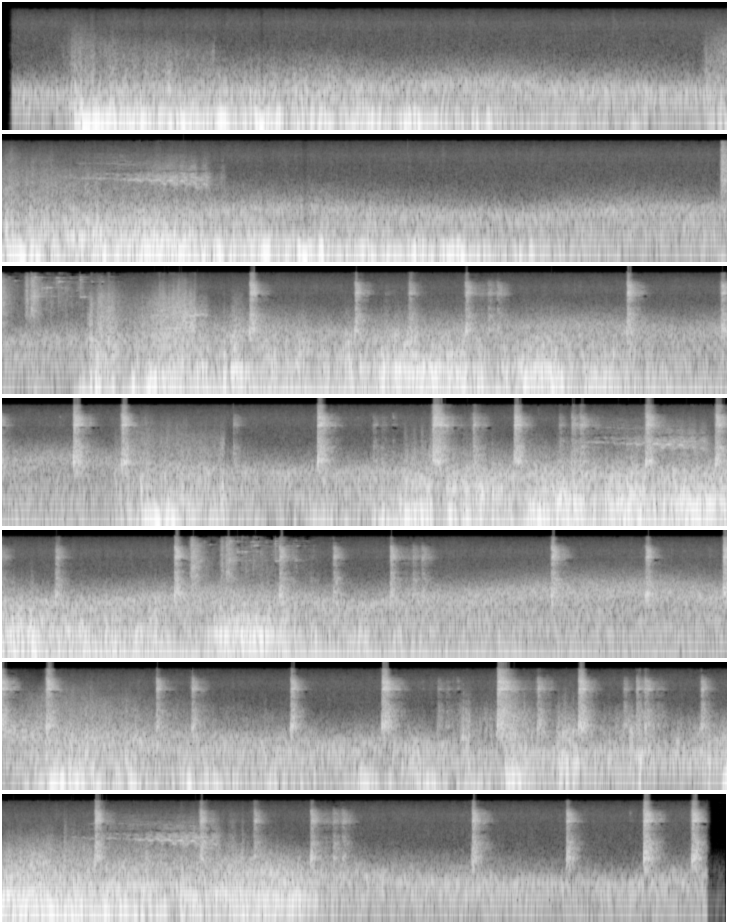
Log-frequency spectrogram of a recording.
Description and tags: Thunder, Glass Smash, Storm Sounds
This is a thunder storm I made for the show I was in. It took me ages to make it.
